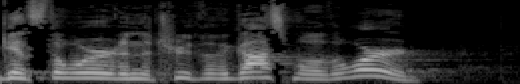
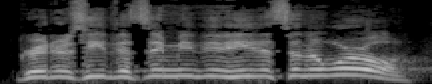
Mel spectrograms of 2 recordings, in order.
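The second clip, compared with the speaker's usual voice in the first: raised voice, but without full punch; lacking potency; 6 semitones higher, 4 dB louder than usual. Shown as a demonstration. Preacher tests how the congregation takes a familiar verse, less forceful delivery. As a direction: recite it high, holding some force back. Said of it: "Didn't even have any potency right there".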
